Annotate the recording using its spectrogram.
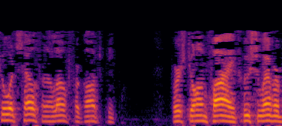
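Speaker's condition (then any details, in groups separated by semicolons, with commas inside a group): No condition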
